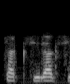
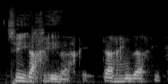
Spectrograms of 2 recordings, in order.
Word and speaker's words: Chaxiraxi: la X se pronuncia Chaxiraxi ahora, pero antes era Ji, era el sonido J, Chajiraji, esta que sostiene y me alumbra la luna, que está como suspendida, ¿no?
